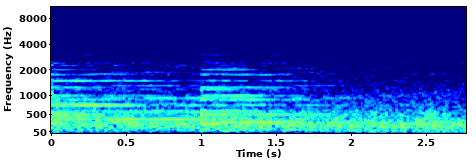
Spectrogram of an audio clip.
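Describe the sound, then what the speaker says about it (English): Rain pounds steadily against a window during a stormy night, a dense continuous patter with a low rumble of thunder underneath and no voices. "the sound of rain pounding against the window"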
